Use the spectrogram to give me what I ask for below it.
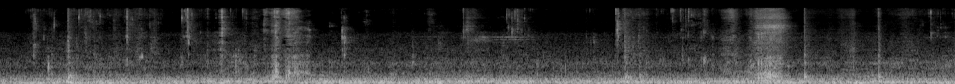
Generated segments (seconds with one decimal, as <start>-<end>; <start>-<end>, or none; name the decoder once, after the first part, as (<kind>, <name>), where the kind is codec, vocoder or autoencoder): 4.4-4.9 (autoencoder, DAC-VAE); 7.6-8.8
